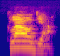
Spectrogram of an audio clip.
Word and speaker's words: Claudia: the i is weak lau dia lau dia two syllables and we emphasize the second to last the u and the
